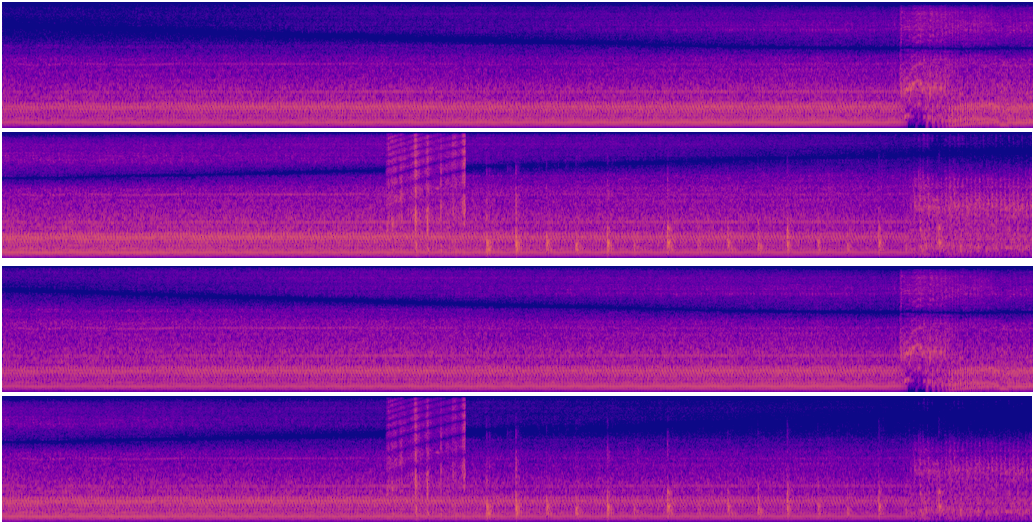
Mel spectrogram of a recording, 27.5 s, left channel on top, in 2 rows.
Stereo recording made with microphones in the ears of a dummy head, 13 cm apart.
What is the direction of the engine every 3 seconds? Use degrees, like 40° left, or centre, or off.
50° right, 40° right, 30° right, 10° right, 10° left, 20° left, 40° left, 50° left, 60° left.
